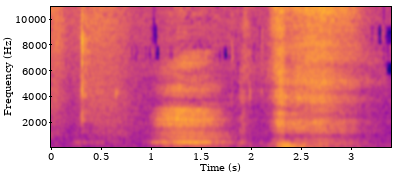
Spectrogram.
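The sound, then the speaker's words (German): A voice imitates a long yawn: a breathy inhale, then a drawn-out, slightly voiced exhale that rises and trails off, moderately loud, with no talking. “Bach gähnte schon wieder.”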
